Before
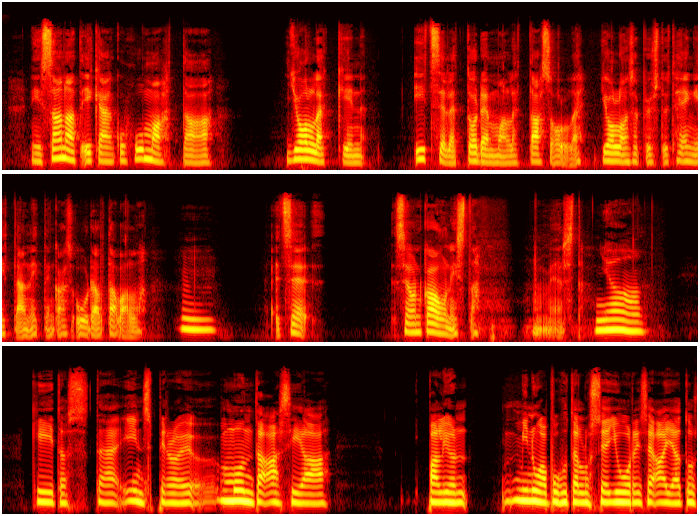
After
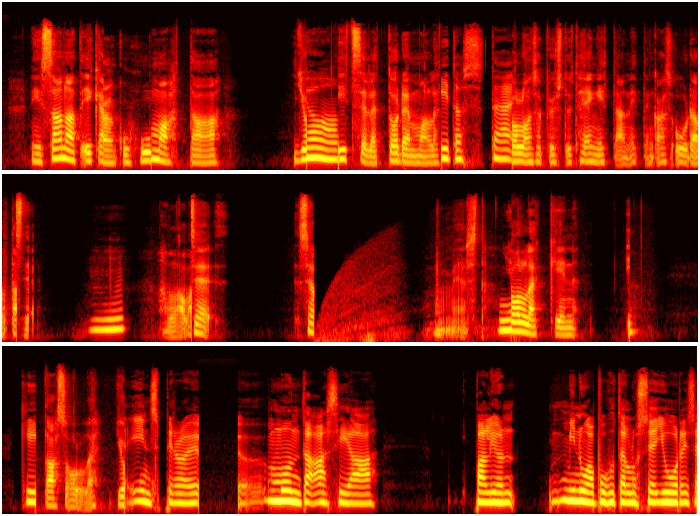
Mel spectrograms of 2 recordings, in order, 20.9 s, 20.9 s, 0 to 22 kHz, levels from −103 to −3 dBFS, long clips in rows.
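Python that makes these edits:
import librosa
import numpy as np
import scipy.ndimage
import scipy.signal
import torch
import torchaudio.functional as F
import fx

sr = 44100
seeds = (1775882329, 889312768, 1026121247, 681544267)

y = fx.edit(x, sr, fx.speed_span(start_s=1.02, length_s=0.41, speed=0.85),
    fx.swap(start_s=2.98, length_s=1.18, other_s=13.03, other_length_s=0.32),
    fx.swap(start_s=5.19, length_s=0.89, other_s=14.37, other_length_s=0.71),
    fx.clip_gain(start_s=7.03, length_s=0.42, db=-5.0),
    fx.reverse_span(start_s=8.08, length_s=1.75),
    fx.tape_start(start_s=11.05, length_s=1.43),
    fx.insert_room_tone(at_s=15.82, length_s=0.4), tone=tone)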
